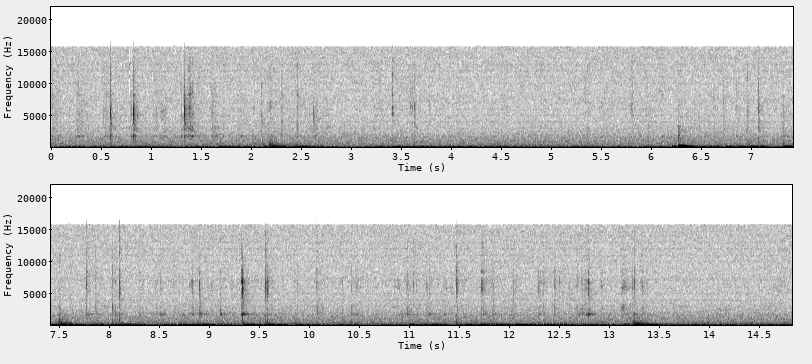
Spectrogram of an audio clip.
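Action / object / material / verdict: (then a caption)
tap / small vinyl toy figure / vinyl / none. A small solid vinyl mini figure held in the palm is tapped with long painted nails, giving quiet, short, dull ticks over a steady low hum. One tap near the middle stands out louder than the rest.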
